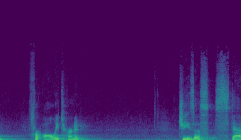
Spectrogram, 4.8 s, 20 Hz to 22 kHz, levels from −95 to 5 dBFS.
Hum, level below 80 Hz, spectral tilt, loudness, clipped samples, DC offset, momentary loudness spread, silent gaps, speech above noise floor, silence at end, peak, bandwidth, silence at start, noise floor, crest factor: none; -62 dBFS; -7 dB/octave; -26 LUFS; under 0.1%; under 0.1%; 19 LU; none; 34 dB; 0 s; -8 dBFS; 11 kHz; 0 s; -59 dBFS; 20 dB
